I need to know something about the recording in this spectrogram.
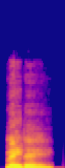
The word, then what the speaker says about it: m'aider: This comes from the French word m'aider, meaning help me, and is pronounced, approximately, Mayday.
